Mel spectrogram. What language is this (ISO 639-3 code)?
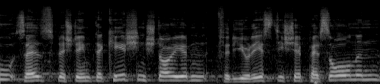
gsw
